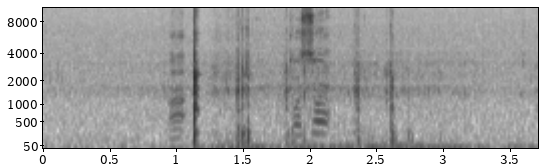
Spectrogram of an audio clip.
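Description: A fishing reel clicks and rattles as it is handled close by.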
